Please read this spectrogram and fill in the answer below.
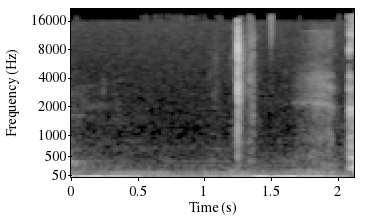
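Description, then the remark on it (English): A few sparse, sharp typewriter key strikes clack out in an office, spaced irregularly rather than in a steady run, with no one talking. “Do you work here or are you just testing the typewriter?”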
